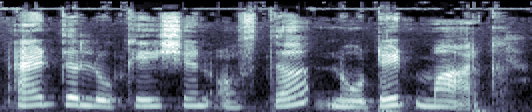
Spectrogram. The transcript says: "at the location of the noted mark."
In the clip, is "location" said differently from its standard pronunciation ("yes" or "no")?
no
